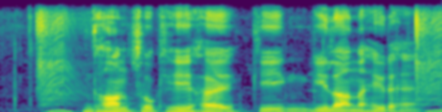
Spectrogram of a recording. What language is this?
Maithili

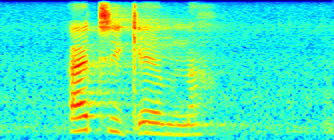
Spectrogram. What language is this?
Xhosa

